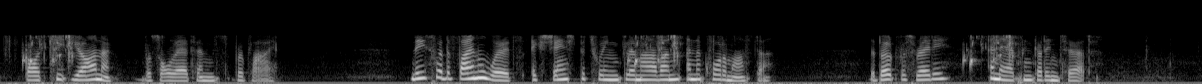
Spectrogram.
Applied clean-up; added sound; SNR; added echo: none; Crushing + Splash, splatter; 15 dB; none.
